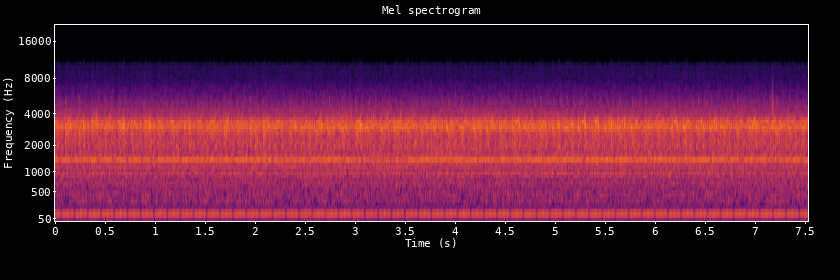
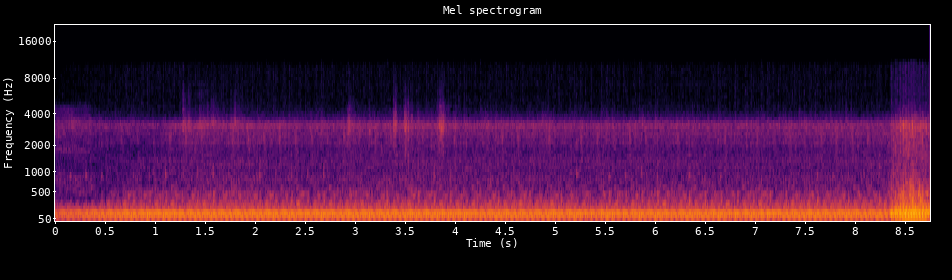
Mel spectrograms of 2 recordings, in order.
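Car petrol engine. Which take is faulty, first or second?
first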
